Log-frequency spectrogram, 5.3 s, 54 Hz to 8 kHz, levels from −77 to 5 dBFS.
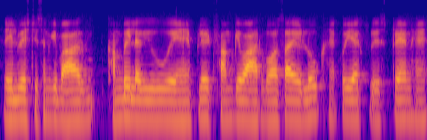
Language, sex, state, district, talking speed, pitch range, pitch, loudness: Hindi, male, Madhya Pradesh, Katni, 215 wpm, 110-115 Hz, 115 Hz, -18 LUFS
